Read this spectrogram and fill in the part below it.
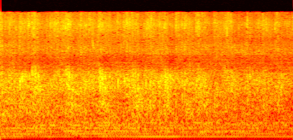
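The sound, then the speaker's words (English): An audience in the second sanctuary at Hungry Gen applauds the Lord in a steady, dense wash of clapping that holds at an even, fairly loud level for the whole stretch, with a low hum underneath and no voices. “In the second sanctuary, give the Lord a round of applause.”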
